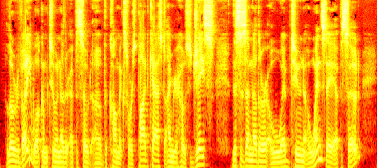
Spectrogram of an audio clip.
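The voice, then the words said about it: Slightly scratchy voice. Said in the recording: “my voice is a little scratchy. I'm kind of battling a sore throat.”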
